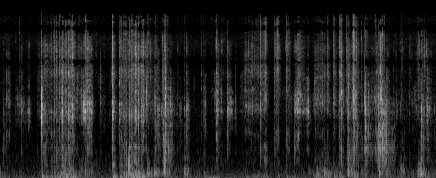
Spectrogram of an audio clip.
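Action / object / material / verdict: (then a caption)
scrape / bar of soap cut with a blade / soap / none. A solid yellow bar of dry soap, held in the hand, is cut with a utility knife blade, and chunks break off against long nails. Crisp scraping and crumbling are broken by many sharp, bright clicks and snaps. The crackly texture rises and falls throughout the clip.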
